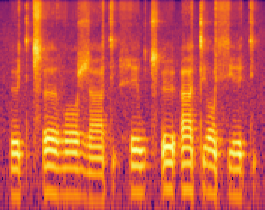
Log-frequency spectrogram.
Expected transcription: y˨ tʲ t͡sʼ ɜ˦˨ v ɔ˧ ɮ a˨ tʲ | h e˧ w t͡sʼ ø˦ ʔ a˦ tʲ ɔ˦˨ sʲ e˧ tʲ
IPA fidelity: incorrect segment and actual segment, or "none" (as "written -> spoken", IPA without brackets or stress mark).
y˨ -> ø˨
